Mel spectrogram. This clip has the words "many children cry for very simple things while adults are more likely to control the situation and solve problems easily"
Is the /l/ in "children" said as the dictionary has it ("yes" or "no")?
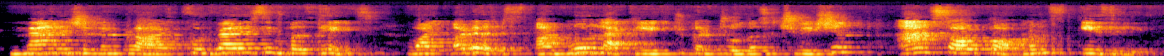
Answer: no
